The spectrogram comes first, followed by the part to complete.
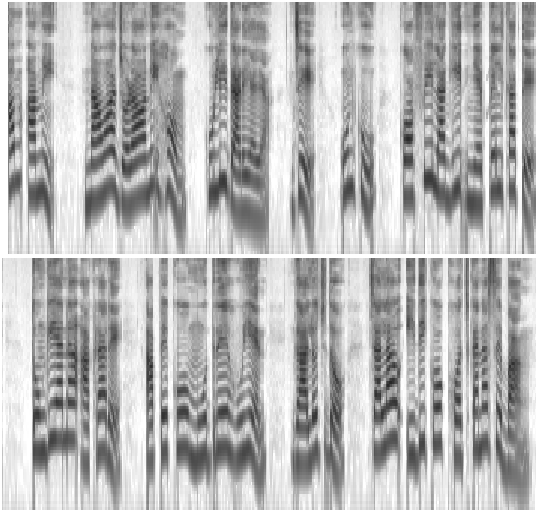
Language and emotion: Santali, neutral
